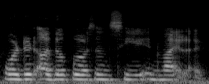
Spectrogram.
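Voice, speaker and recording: A woman's voice: on the high side, level tone, moderate pace, warm tone. A woman in a casual discussion, reasoning aloud and asking questions, recorded at some distance. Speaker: participant in an unscripted discussion. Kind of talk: casual chat. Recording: distant mic with background noise.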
